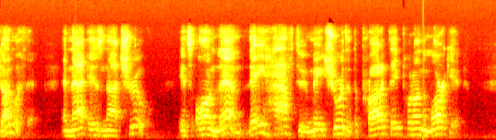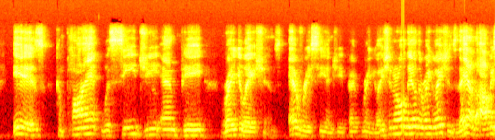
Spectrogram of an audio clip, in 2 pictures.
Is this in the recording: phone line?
no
